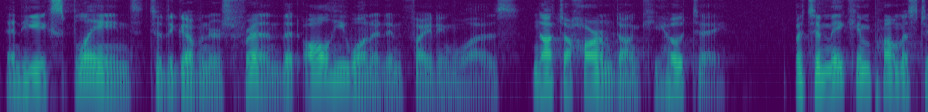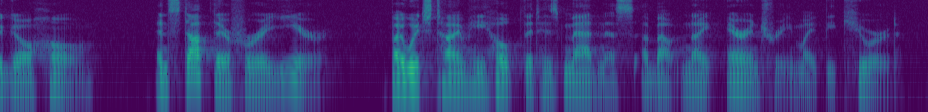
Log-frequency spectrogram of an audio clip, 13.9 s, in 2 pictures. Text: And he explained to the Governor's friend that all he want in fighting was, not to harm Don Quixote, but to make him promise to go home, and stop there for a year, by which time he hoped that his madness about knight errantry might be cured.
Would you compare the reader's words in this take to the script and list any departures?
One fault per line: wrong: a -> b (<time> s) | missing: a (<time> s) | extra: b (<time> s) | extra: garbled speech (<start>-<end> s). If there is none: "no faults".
wrong: want -> wanted (2.6 s)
